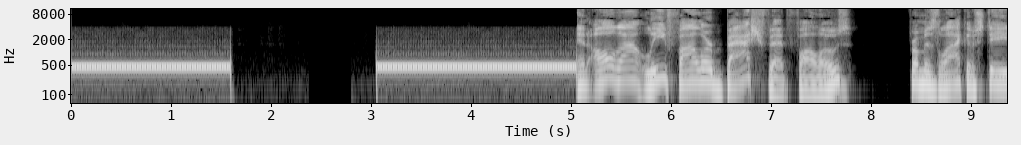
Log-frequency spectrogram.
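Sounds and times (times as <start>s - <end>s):
electronic telephone ringback tone: 0.0s - 1.6s, 3.0s - 5.1s
speech: 5.0s - 9.3s.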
